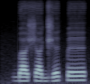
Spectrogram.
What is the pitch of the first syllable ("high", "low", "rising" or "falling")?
low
